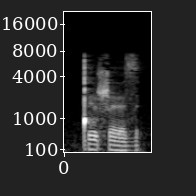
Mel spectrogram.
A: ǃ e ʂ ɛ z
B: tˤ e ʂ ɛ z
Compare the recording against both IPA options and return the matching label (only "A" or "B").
A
